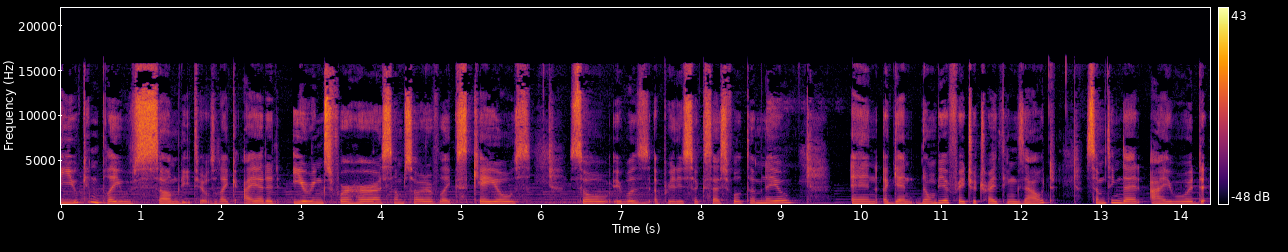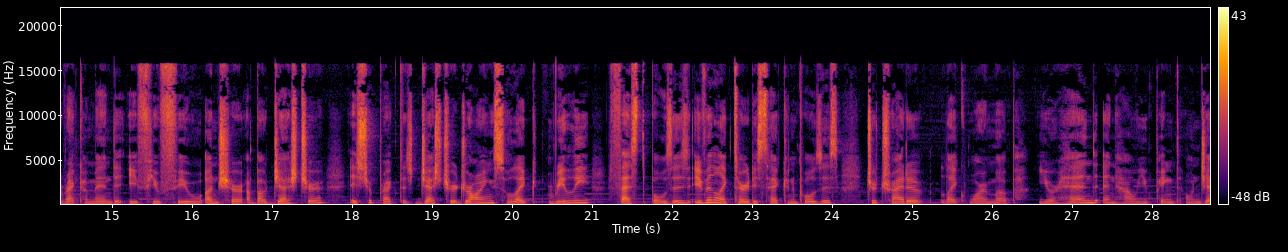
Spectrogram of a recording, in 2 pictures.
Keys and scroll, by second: 13.0 b, 13.4 i, 13.9 b, 20.7 super+z.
